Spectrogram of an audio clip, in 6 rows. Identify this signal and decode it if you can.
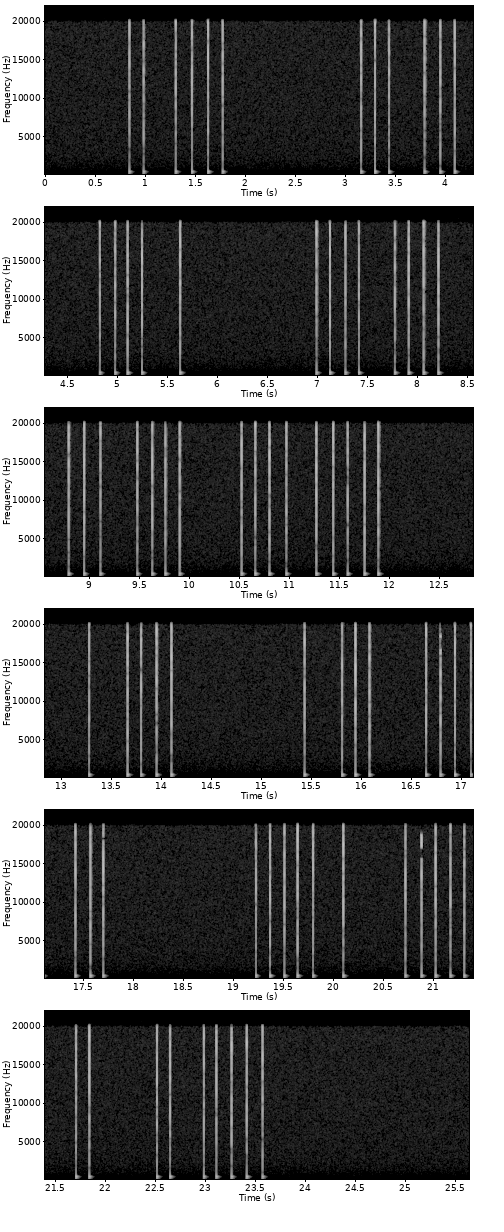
Tap code, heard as knocks on a wall, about 7 knocks a second. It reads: I NQ TOU D CS VWJ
